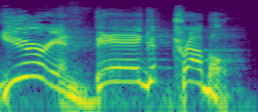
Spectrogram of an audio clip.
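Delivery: sassy schoolteacher tone, high and swooping. Warning someone that they are in big trouble: like a sassy school teacher. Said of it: "he sounds like a sassy school teacher".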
